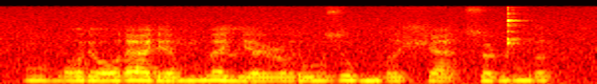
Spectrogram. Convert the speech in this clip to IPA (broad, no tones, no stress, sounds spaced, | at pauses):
m b ɔ ɾʲ ɔ ɾ æ ɾʲ ɛ m b ɛ lʲ ɛ ɭ ʊ ɾ u z u b w ə ʃ æ t͡s ʊ ɖ m b ə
